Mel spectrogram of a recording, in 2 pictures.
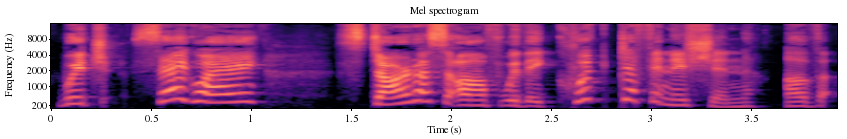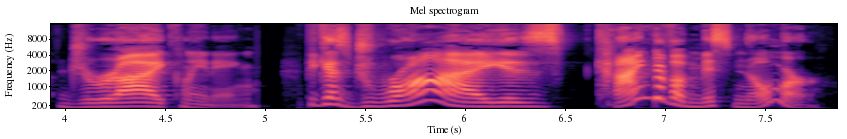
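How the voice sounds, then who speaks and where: A woman's voice: mid-range voice, huge pitch swings, measured pace, bright, forceful tone. A woman hosting a podcast with playful, quippy, semi-scripted comedic interview banter. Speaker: podcast host.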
